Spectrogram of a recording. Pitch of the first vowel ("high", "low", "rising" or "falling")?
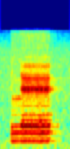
high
